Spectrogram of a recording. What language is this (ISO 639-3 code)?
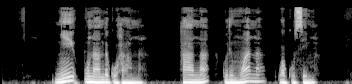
cjk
